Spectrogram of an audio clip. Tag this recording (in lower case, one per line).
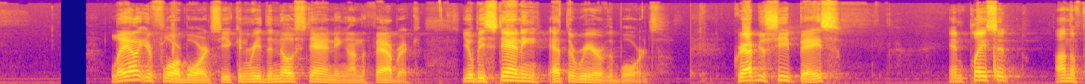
speech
